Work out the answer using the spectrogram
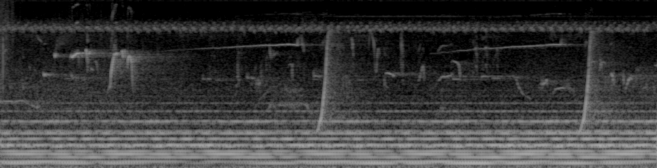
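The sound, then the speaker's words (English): Forest birds chirp in thin, high tweets, with two quick rising whistles spaced a few seconds apart, fairly faint over a steady low humming drone. “the noisy birds twitch around you.”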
